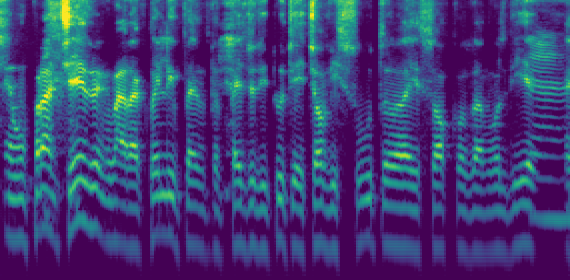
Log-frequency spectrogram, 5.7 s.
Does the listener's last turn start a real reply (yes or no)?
no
